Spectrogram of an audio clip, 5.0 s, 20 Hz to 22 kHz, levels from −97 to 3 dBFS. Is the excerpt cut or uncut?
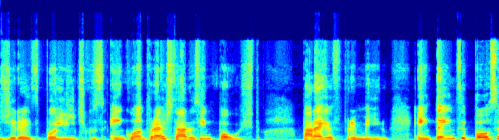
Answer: cut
